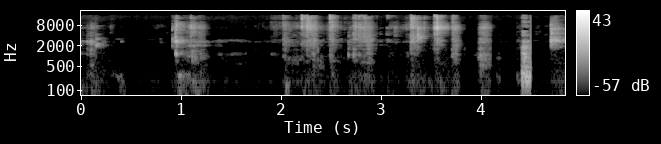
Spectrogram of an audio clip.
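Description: Close-miked chewing and lip smacks of a man eating a meal of rice and chicken curry by hand: a string of short, irregular wet mouth sounds, the sharpest a little before the end.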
